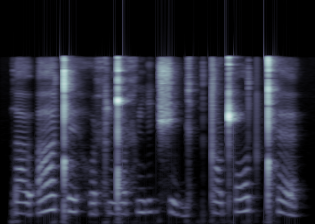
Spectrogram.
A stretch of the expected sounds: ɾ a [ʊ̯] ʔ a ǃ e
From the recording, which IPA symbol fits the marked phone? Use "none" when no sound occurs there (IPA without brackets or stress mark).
ə̯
